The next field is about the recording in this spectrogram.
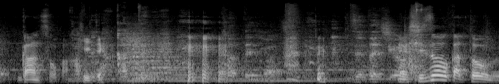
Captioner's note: laughs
